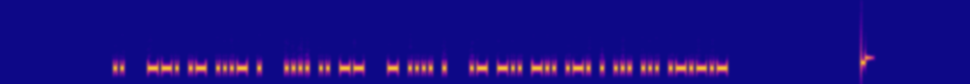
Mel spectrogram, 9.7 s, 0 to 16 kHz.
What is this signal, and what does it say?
Morse code, heard as a keyed tone, about 34 wpm, 690 Hz. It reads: I GAVE HIM THE ADDRESS.
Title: Sentences from Top 1000 Words - Review Part 6 - 35wpm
